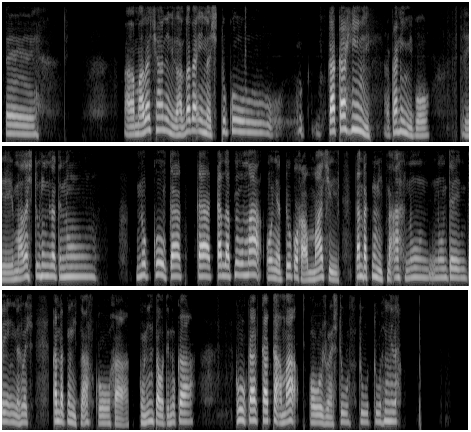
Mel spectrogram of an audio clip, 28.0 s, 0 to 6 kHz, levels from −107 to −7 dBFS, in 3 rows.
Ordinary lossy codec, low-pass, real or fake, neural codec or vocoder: none; 5.4 kHz; fake; codec, 16 kHz, 2 kbps, FunCodec, trained on LibriTTS, 25 frames a second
